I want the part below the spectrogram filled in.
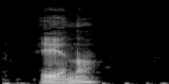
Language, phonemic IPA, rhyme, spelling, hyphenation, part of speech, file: Norwegian Bokmål, /ˈeːna/, -eːna, -ena, -en‧a, suffix, Nb--ena.ogg
- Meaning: definite plural of -en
